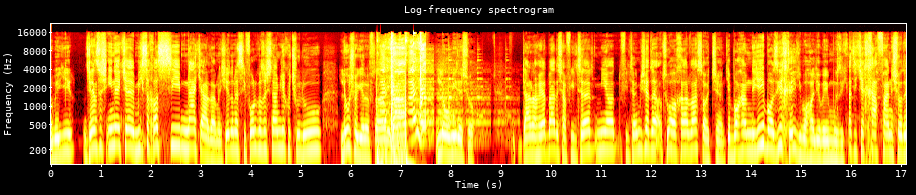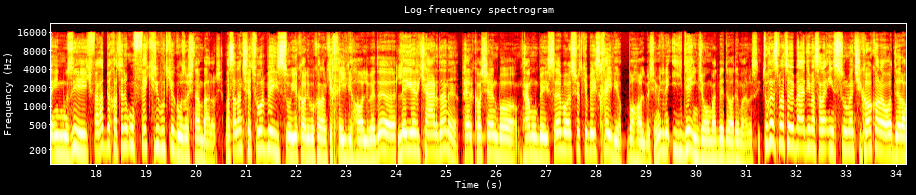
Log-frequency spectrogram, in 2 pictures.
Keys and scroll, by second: 6.6 space.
